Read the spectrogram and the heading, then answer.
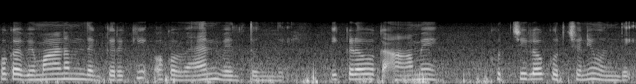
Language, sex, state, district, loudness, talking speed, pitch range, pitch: Telugu, female, Andhra Pradesh, Srikakulam, -16 LUFS, 115 wpm, 210-245 Hz, 230 Hz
